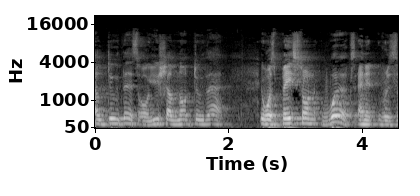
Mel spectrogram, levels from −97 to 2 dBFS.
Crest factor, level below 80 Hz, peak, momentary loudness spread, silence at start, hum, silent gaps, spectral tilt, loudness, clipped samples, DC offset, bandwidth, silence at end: 20 dB; -54 dBFS; -6 dBFS; 11 LU; 0 s; none; none; -6 dB/octave; -25 LUFS; under 0.1%; under 0.1%; 12 kHz; 0 s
